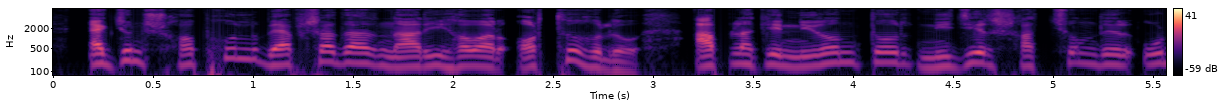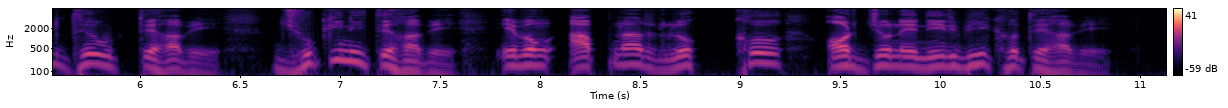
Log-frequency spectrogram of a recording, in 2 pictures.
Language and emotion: Bengali, neutral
